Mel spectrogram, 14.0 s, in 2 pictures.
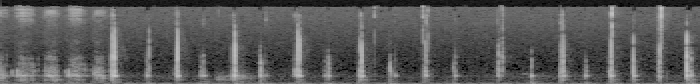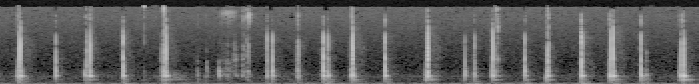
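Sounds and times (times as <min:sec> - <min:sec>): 
soft rubbing and crackling: 0:00.0 - 0:01.2, 0:09.0 - 0:09.8
crisp taps and clicks of ear massage and cleaning: 0:00.0 - 0:13.9.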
